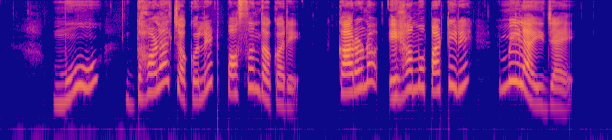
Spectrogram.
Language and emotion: Odia, happy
